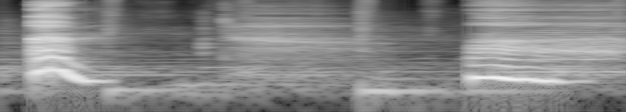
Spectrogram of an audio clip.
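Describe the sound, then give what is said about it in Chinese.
Hoarse coughing from a man whose throat has gone rough after lying face down for a long time: a few gravelly, voiced coughs and throat-clearing sounds, loud and separated by short pauses. “秦冉咳了两声，因为趴的时间长了他的嗓子有些哑，他手按了一下嗓子那儿”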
